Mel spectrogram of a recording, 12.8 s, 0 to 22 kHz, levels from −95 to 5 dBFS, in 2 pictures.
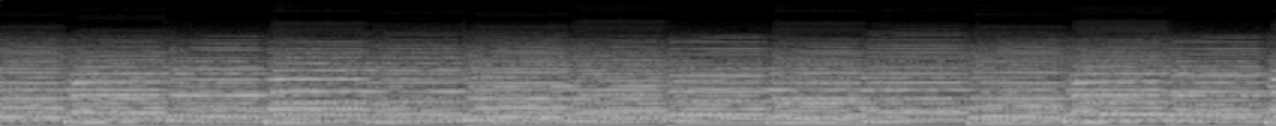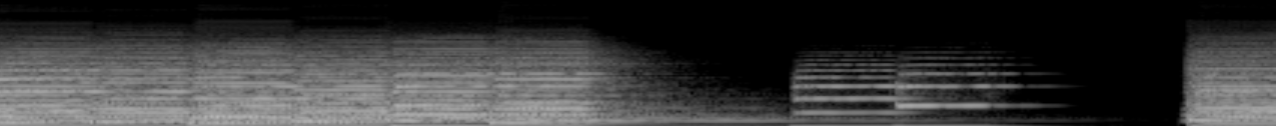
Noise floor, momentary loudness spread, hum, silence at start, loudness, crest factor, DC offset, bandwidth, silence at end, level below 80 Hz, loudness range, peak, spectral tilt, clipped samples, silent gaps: -88 dBFS; 11 LU; none; 0 s; -28 LUFS; 16 dB; 0.7%; 11 kHz; 0 s; -64 dBFS; 7 LU; -14 dBFS; -7 dB/octave; under 0.1%; none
